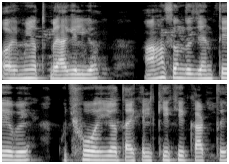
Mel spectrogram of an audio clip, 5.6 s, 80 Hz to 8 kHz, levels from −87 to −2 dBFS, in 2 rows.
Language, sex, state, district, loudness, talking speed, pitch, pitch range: Maithili, male, Bihar, Madhepura, -17 LUFS, 170 wpm, 155 Hz, 150-165 Hz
